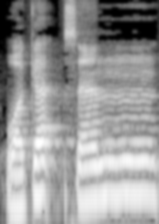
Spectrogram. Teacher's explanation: کاف باریک پڑھیں گے اور آگے حمزہ ہے، جھٹکے سے پڑھیں گے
